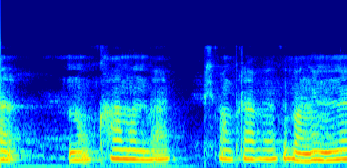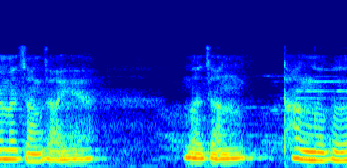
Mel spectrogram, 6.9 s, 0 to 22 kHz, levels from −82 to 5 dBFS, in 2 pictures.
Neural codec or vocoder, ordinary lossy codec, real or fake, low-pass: none; none; real; 7.2 kHz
